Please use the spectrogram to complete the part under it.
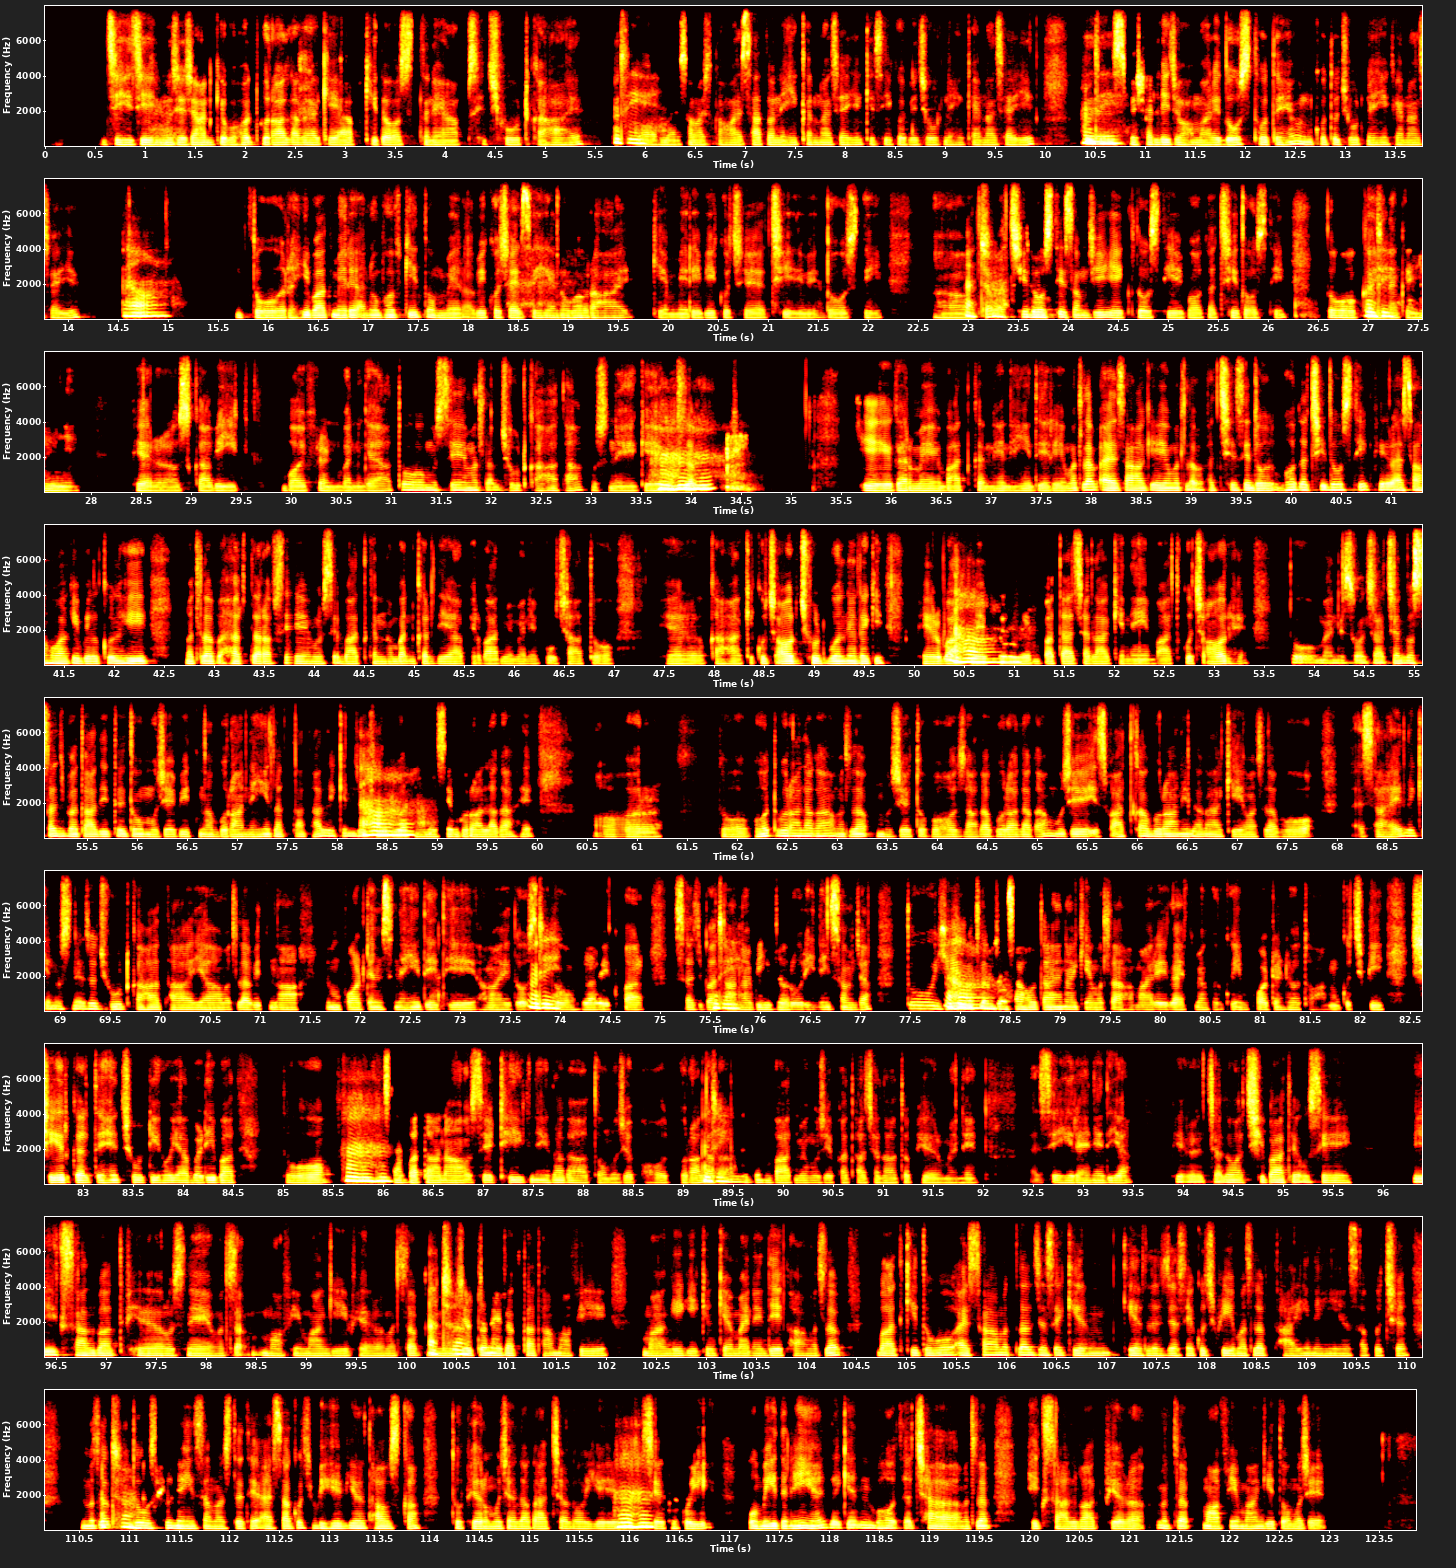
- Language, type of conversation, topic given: Hindi, unstructured, क्या झगड़े के बाद दोस्ती फिर से हो सकती है?
- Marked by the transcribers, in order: other background noise; tapping; in English: "स्पेशली"; in English: "बॉयफ्रेंड"; in English: "इम्पॉर्टेंस"; in English: "लाइफ़"; in English: "इम्पॉर्टेंट"; in English: "शेयर"; in English: "केयरलेस"; in English: "बिहेवियर"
